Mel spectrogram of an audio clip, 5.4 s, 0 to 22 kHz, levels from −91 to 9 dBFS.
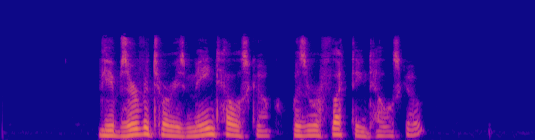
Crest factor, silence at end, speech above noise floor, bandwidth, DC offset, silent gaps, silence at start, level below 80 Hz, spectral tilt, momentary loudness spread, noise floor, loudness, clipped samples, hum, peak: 18 dB; 1.15 s; 57 dB; 7.8 kHz; under 0.1%; none; 1 s; -68 dBFS; -6 dB/octave; 13 LU; -86 dBFS; -30 LUFS; under 0.1%; none; -12 dBFS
